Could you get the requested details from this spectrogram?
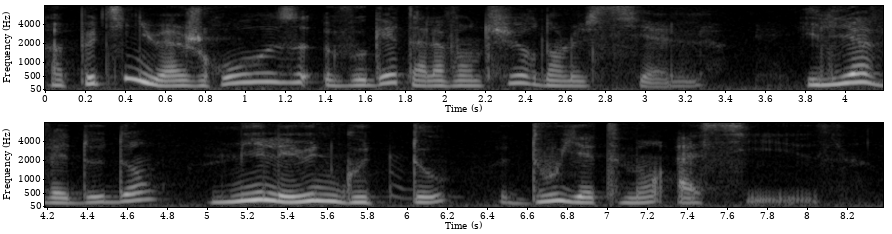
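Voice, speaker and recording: A woman reads a children's storybook in a soft, gentle voice, easing down close to a whisper on quiet passages. Her pitch sits in the middle for a woman, and her telling is calm and even. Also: unhurried, a little hiss or hum. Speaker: reader. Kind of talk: storybook narration.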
